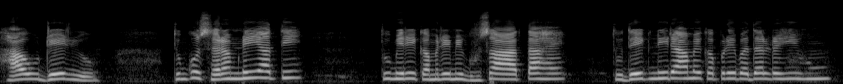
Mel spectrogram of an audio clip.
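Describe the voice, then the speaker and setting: A woman voicing a shrill, accusing teenage girl. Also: measured pace. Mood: outraged. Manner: shouting, scolding. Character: angry spoiled teenage granddaughter, shrill and accusing. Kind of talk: storybook character voice.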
